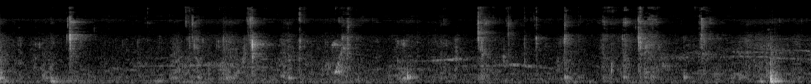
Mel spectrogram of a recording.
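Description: People chewing and eating rice and curry with their hands: irregular wet smacking and clicking mouth sounds, several a second.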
